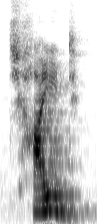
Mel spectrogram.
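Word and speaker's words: chide: ছাইড তিরস্কার করা, মানে কোনো কিছু, মানে কাউকে অপমান করা, ছোট করাকে আমরা ছাইড বলছি, এবং CH যদি একসাথে থাকে তাহলে আমরা সেটাকে ছ উচ্চারণ করব। তাহলে এটা হয়ে যাবে ছাইড।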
